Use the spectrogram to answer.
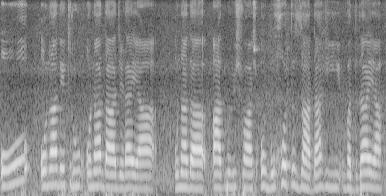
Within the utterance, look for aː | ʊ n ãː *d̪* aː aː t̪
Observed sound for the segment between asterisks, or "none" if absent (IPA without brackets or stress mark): d̪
